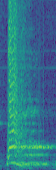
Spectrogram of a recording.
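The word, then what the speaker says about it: قُلْ: যুক্ত যেটা এটাকে বলে এই কফ যে উচ্চারণ এটা হচ্ছে সহি কুল বলেন কুল কুল এইটা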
